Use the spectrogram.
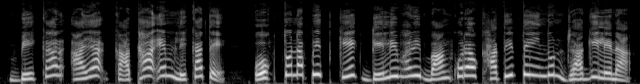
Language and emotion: Santali, angry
